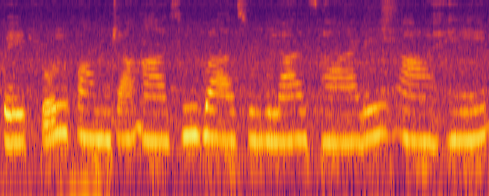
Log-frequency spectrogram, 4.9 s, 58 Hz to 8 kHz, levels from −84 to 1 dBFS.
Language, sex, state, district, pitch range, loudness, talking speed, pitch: Marathi, female, Maharashtra, Washim, 235-260 Hz, -16 LUFS, 60 wpm, 240 Hz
